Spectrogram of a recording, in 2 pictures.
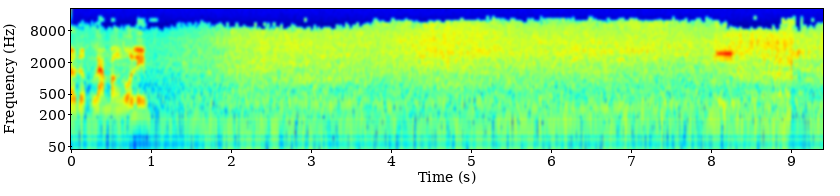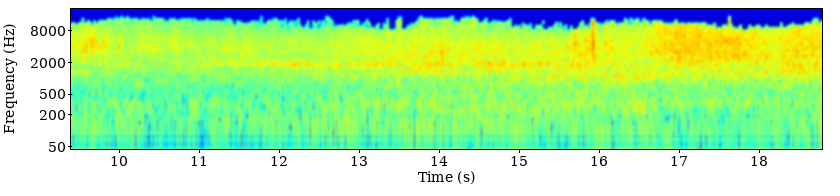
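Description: Distant traffic rumbles steadily outdoors.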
